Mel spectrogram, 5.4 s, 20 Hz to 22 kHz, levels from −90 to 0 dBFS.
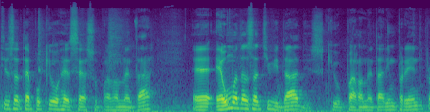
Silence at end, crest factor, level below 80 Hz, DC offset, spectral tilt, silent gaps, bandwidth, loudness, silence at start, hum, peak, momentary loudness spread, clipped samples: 0 s; 16 dB; -38 dBFS; under 0.1%; -6 dB/octave; none; 17.5 kHz; -21 LUFS; 0 s; none; -4 dBFS; 11 LU; under 0.1%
